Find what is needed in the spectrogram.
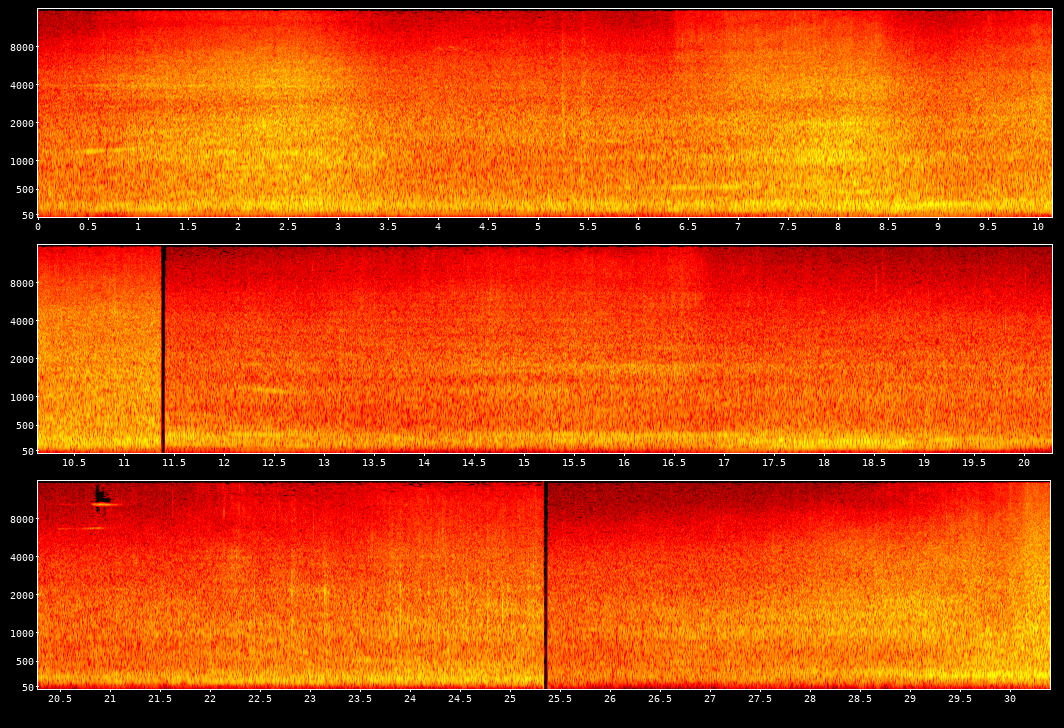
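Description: Road traffic outdoors: cars passing by, their noise swelling and fading several times. The sound changes abruptly twice where the footage is cut.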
